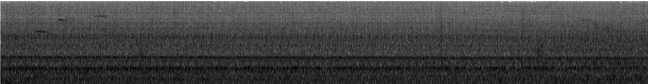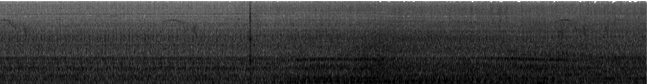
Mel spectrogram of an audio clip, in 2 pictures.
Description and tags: Subaru forester - Engine sound
Engine sound Subaru forester
auto, car, driving, motor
